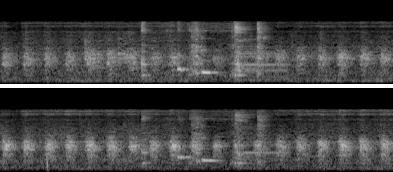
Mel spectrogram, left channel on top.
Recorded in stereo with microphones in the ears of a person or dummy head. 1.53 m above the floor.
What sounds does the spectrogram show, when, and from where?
1.4 s a chime: 60° left (ahead or behind), 1.9 m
